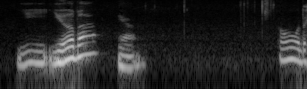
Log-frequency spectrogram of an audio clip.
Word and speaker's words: yerba: manner but yeah yeah because it's a y sound yerba yeah oh the h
